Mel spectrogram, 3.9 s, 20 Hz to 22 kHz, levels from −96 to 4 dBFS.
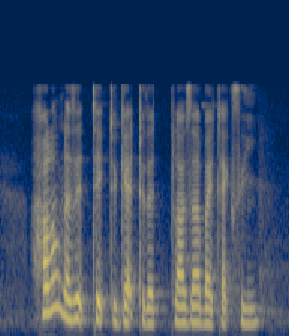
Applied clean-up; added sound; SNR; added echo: none; none; none; none.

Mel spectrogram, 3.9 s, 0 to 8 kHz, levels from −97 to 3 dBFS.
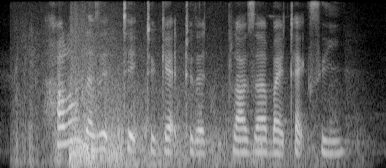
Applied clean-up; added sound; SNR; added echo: none; Thunder; 5 dB; none.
